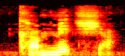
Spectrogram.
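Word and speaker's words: Kamitsha (חמישה): The feminine tense is A-R-B-A. A-R-B-A. Abba. 5. 5 is Kamitsha. Kamitsha. C-H-A-M-I-S-H-A. As you can see, I said K because the K is pronounced as a K. The C-H is pronounced as a K. Okay, the feminine tense is Kamish. C-H-A-M-E-S-H.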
